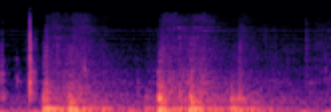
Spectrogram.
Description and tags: mono field recording made using a homemade mic
in a machine shop of a hammer hitting metal
metallic, field-recording, percussion, machine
